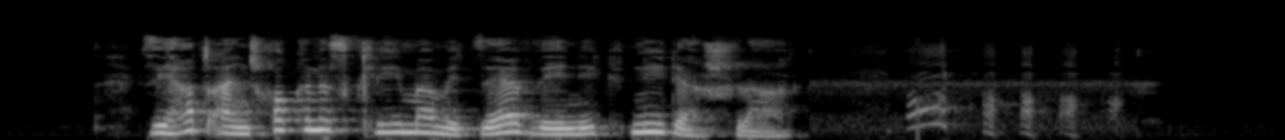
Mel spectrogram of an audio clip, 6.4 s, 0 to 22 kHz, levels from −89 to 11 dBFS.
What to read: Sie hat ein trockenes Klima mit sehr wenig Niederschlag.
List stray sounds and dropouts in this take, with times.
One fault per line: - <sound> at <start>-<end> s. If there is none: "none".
- laugh at 4.2-5.6 s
